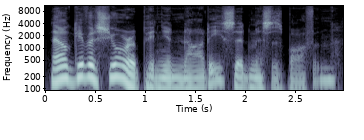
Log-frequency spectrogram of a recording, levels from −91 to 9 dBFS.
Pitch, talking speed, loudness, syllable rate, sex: 120 Hz, 180 wpm, -18 LUFS, 4.7 syllables/s, male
